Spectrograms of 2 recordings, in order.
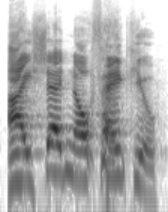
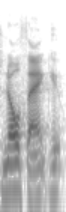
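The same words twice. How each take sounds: First: Imitated loud, insistent rebuff; retold telling-off, hit hard at the start; firm repeated refusal. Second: Soft, lower polite no-thanks; understated turn-down, voice dropped; quiet refusal. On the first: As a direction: put your foot down, much louder. Lady firmly repeats refusal to husband. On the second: Retold or imitated. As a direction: imitate a low-key polite decline. Lady's first refusal of tract.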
